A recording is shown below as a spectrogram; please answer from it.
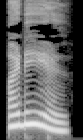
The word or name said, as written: ಅಡಯಾಲ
